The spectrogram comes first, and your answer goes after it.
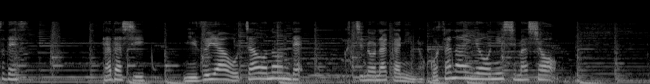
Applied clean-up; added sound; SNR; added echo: none; none; none; none.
